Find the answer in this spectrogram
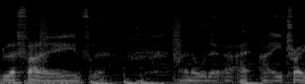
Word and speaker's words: Lefebvre: Now Lefebvre is a French-Canadian last name, and that's exactly how it's pronounced, Lefebvre.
